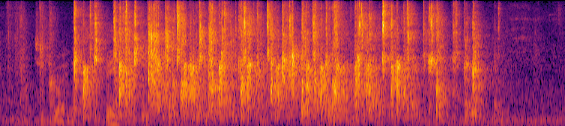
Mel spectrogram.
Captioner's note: audience applauds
